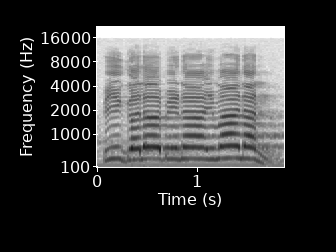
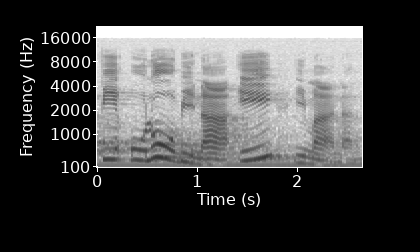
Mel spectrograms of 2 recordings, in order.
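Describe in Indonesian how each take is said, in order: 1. Kata itu dimulai dengan bunyi g. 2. Kata itu dimulai dengan bunyi q yang dalam.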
